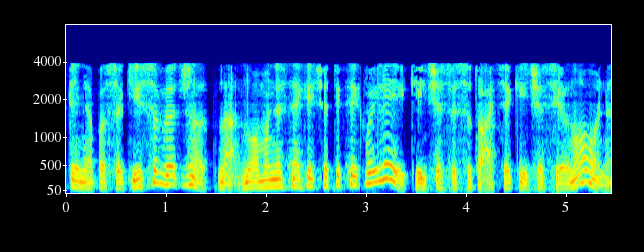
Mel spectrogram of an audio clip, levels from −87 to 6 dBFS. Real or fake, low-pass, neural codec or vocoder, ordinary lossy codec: fake; 7.2 kHz; codec, 16 kHz, 4.8 kbps, FACodec; AAC, 16 kbps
